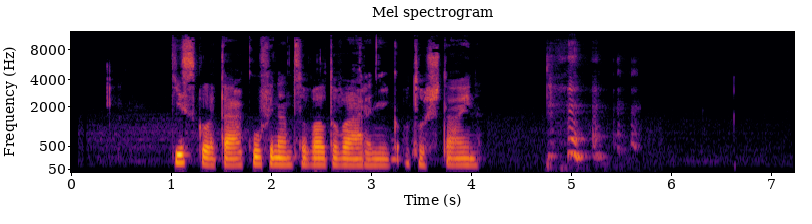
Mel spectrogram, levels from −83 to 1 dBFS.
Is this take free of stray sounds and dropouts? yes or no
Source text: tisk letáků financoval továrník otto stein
no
